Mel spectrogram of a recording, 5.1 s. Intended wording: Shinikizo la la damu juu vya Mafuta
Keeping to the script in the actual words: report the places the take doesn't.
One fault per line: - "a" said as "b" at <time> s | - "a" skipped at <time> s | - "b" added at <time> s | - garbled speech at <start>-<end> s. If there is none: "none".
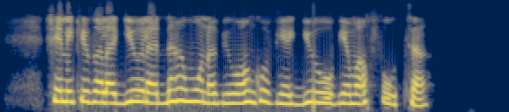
- "juu" added at 1.2 s
- "na Viwango vya" added at 2.0 s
